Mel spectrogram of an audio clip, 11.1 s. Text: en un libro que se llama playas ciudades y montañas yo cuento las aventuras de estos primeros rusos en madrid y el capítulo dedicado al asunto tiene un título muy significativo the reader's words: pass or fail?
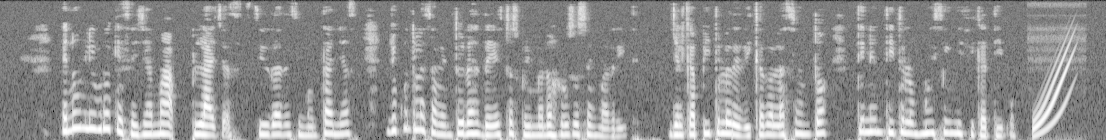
pass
